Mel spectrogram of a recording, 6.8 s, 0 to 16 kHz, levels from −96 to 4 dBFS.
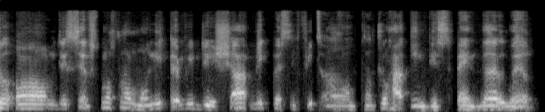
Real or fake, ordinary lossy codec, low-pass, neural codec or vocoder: fake; none; 10.8 kHz; codec, 24 kHz, 1.5 kbps, HILCodec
